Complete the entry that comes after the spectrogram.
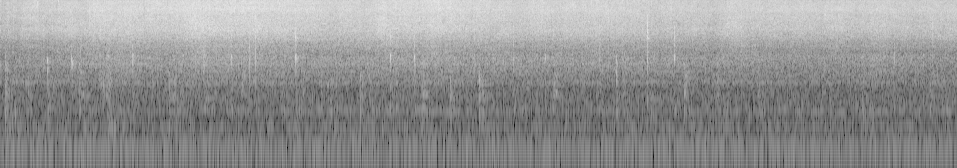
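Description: Diced onion, garlic and tomato sizzling in oil in a nonstick wok, stirred with a wooden spatula: a steady frying hiss with scattered small clicks.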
